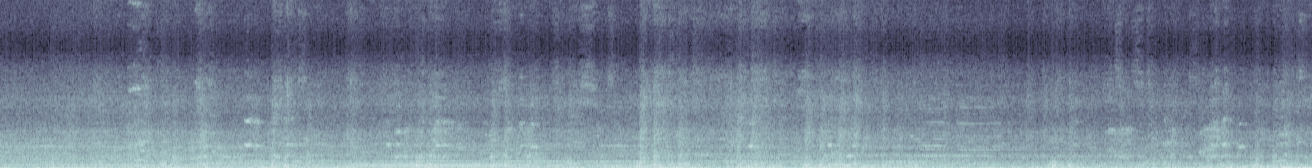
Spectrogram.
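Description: Sanyo Line electric train running at speed, heard from inside the carriage: a steady heavy rumble with the wheels knocking over rail joints, and a faint steady hum that drops out about six seconds in.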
